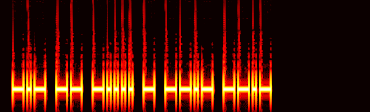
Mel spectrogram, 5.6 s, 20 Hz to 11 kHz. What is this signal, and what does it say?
Morse code, heard as a keyed tone, about 22 wpm, 700 Hz. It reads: KM6TQQ
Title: USA Callsign DE Callsign 22wpm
